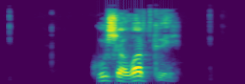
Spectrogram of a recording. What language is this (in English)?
Laz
